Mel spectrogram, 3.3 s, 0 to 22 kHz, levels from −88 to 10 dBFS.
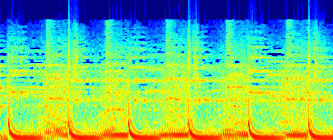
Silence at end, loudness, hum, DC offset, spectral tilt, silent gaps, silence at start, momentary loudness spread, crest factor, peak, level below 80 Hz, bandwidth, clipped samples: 0 s; -8 LUFS; none; under 0.1%; -5.5 dB/octave; none; 0 s; 2 LU; 6 dB; 0 dBFS; -8 dBFS; 13 kHz; 0.7%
